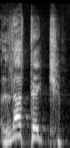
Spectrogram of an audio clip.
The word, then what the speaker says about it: LaTeX: Voilà, ça se base sur la tech. Alors, ça s'écrit latex. Bon, on fait comme on veut mais il paraît que ça se dit la tech.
